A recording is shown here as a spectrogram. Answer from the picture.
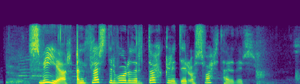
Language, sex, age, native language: Icelandic, female, 14, Icelandic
